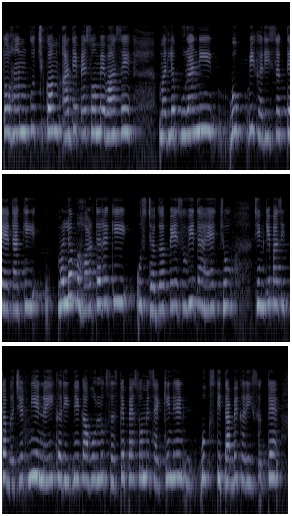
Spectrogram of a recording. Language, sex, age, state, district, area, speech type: Hindi, female, 18-30, Rajasthan, Jodhpur, urban, spontaneous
